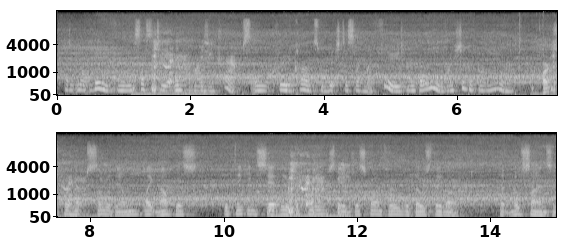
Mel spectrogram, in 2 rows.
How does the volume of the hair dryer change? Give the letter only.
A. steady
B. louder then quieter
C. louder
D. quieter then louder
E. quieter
A.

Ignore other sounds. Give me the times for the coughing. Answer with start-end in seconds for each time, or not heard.
1.1-2.4, 7.0-8.3, 10.7-11.9.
